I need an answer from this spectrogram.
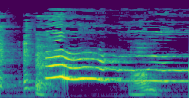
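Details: Female Siberian Husky, a talking pet, reacting indoors to being kissed; a drawn-out whining howl held steady then slowly falling, preceded by short vocal sounds, with soft music in the background.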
